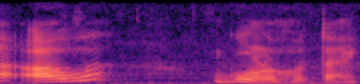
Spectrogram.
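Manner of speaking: अवगुण with a long clear अ; correct form. Shown as a demonstration. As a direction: drag out अवगुण to show it. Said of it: "अवगुण नहीं होता".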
